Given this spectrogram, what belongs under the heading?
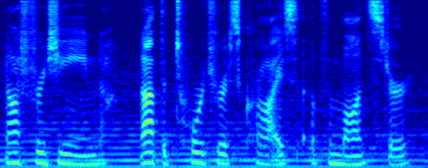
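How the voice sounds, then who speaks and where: A low, haunting voice of a woman plays an earnest, troubled brother telling a gothic horror tale. The delivery is measured and drawn out, with clear music underneath. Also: level tone. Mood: hushed dread. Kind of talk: dramatic first-person horror story narration. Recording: music behind the voice.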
